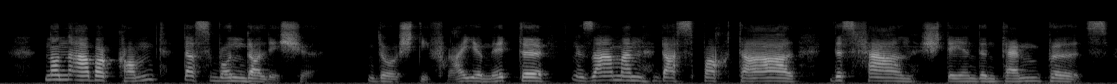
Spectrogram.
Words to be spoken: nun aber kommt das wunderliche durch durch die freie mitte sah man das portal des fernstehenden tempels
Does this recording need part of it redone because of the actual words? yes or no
yes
